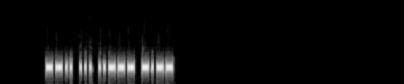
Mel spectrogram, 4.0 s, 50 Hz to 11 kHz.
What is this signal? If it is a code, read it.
Morse code, heard as a keyed tone, about 52 wpm, 700 Hz. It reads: ZS2Y
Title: DXCC-100 Call Signs - 4 Characters - Repeated 2x - 50wpm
